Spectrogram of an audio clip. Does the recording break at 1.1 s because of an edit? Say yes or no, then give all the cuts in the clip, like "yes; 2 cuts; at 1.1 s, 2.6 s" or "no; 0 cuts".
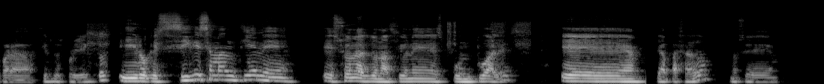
no; 2 cuts; at 5.4 s, 6.5 s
